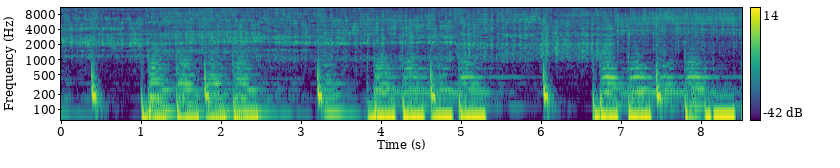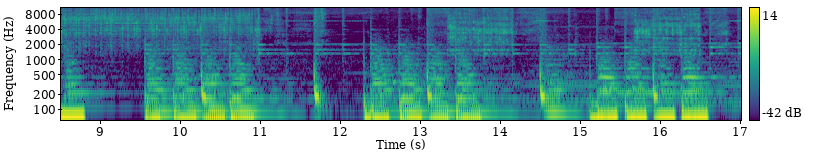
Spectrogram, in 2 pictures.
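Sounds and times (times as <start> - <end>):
plasma torch hissing: 0.0 - 17.0
background music with bass beat: 9.6 - 13.8, 14.6 - 16.6.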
